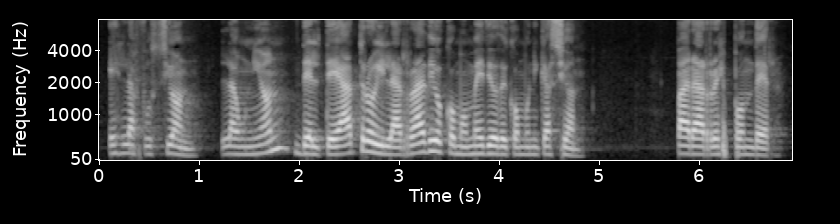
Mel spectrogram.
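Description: A woman's voice: low voice, smooth. A woman with an Argentine accent presenting an educational audio lesson like a teacher, putting rhetorical questions straight to the listeners. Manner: didactic, addresses listeners directly.

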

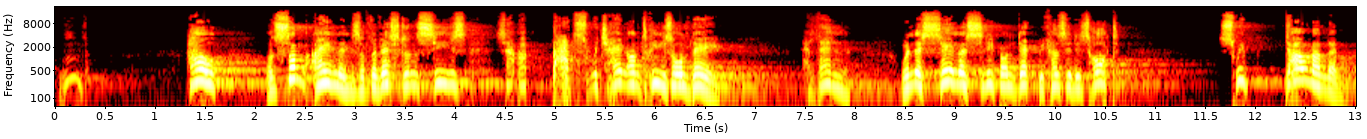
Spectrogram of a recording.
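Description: An actor playing a stern elderly doctor who hunts vampires, speaking in a grave, urgent, lecturing manner. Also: male voice, sits high, animated, unhurried, pauses often, slightly rough, big-room sound, exaggerated voice. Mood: urging. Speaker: radio drama actor. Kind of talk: old-time radio drama acting.

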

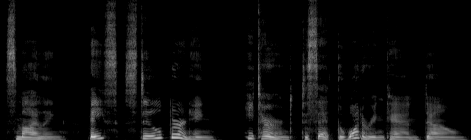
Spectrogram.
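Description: A woman's voice: low-pitched, sing-song, extremely slow, a little mellow, dry recording. A woman reading fiction aloud as an amateur audiobook narrator, with tender, dramatic storytelling. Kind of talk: expressive fan fiction narration.

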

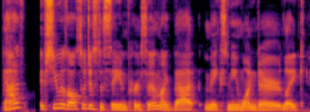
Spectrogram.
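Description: A woman's voice: on the low side, a little slow. A woman co-hosting a casual podcast chat, thinking aloud and often murmuring agreement. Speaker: podcast co-host.

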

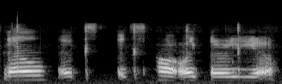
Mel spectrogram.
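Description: A man's voice: high-pitched, little pitch movement, takes it slowly, a little mellow, a little hiss or hum. A young man in a casual chat among friends who sounds distracted and hesitant. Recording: dull lo-fi sound.

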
